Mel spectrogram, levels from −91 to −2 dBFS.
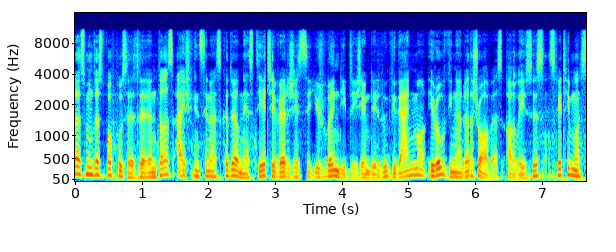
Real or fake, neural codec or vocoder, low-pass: fake; codec, 16 kHz in and 24 kHz out, 0.9 kbps, LongCat-Audio-Codec, four codebook decoder; 10.8 kHz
